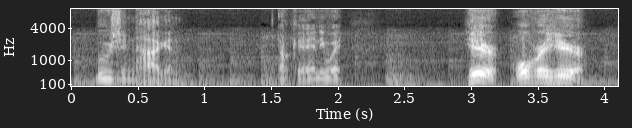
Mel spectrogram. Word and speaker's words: Bugenhagen: I want to pronounce it German-wise, which would be like... it sounds something like Bugenhagen.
